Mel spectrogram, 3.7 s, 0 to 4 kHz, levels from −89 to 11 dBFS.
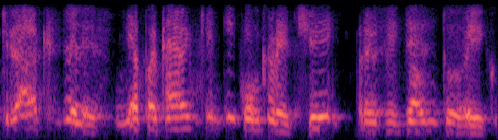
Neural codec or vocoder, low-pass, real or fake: codec, 24 kHz, 1.5 kbps, HILCodec; 3.6 kHz; fake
